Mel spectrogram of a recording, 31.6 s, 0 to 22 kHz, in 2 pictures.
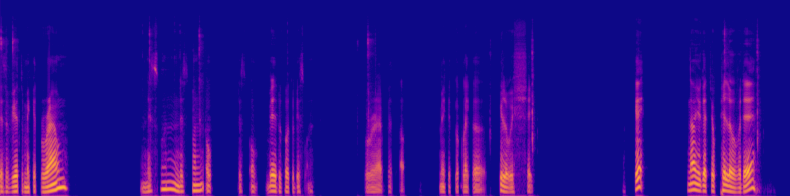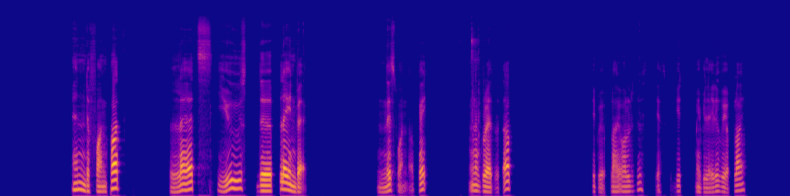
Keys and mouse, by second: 3.4 shift+click, 4.4 click, 5.5 click, 7.0 g, 9.0 middle click, 9.7 Tab, 9.9 middle click, 10.5 Tab, 10.9-12.4 middle drag, 12.9 middle click, 14.5 shift+middle click, 15.1 Tab, 15.9-16.5 middle drag, 17.4-17.9 middle drag, 18.3 shift+middle drag, 18.6 middle drag, 21.7 click, 23.1-24.5 middle drag, 25.0 g, 27.0 middle click, 27.5 click, 28.6 click, 30.9-31.6 right drag.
